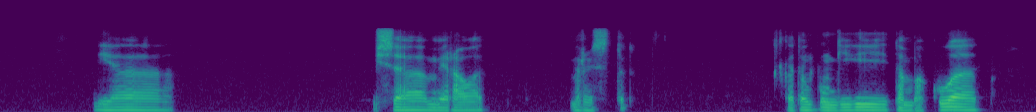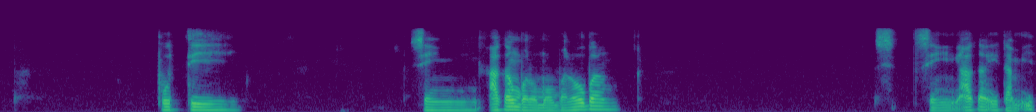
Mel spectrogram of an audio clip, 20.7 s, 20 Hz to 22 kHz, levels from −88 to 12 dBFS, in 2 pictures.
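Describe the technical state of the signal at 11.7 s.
At 11.7 s the speech is intact, carried cleanly through the AMR wideband (HD Voice) codec at 23.05 kbit/s with nothing above about 7.5 kHz, and no fault occurs there.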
